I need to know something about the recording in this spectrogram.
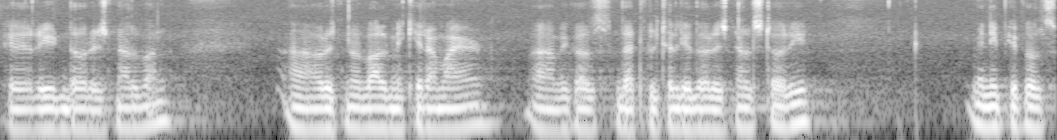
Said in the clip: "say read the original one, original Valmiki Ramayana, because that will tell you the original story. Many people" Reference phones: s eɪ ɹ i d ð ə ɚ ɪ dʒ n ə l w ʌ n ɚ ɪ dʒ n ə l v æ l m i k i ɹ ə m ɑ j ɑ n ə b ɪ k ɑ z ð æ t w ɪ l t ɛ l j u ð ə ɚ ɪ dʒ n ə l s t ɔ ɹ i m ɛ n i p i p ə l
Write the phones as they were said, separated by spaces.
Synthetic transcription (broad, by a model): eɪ ɹ i d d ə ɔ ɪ dʒ n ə l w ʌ n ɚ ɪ dʒ n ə l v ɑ l m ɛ k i ɹ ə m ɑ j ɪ ə b ɪ k ɑ z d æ t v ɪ l t ɛ l j u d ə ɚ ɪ dʒ n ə l s t ɔ ɹ i m ɛ n i p i p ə l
